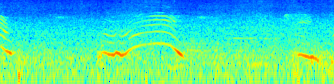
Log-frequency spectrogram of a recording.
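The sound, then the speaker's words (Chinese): Three-month-old twin giant panda cubs, Rui Bao and Hui Bao, squeak and whine at their first public appearance at Everland in South Korea. Their cries are thin, high and wavering: a drawn-out rising-and-falling squeal in the middle, with shorter chirps at the start and end, over a steady hissy background. “不时发出嘤嘤声。”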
